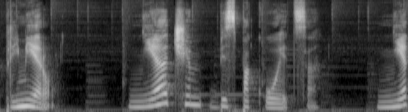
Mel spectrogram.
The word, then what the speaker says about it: не о чем: С предлогом вот это «не» ставится перед предлогом и пишется раздельно, но произносится слитно. К примеру, не о чем беспокоиться, не к чему стремиться.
